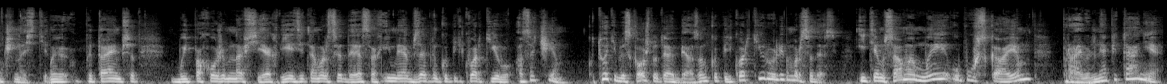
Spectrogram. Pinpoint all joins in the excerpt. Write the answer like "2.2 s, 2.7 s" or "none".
none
